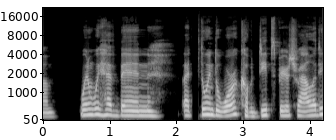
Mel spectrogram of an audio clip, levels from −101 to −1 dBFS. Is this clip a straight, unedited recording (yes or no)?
no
